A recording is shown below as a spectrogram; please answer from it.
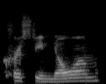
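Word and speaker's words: Kristi Noem: have to correct me if i say her name wrong christie noem um you said it right yeah this governor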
